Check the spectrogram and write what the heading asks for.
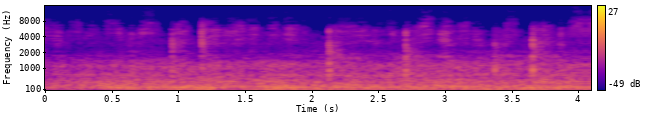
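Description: Chalk writing on a blackboard: a faint, steady scratching broken by several sharp taps as the chalk strikes the board.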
